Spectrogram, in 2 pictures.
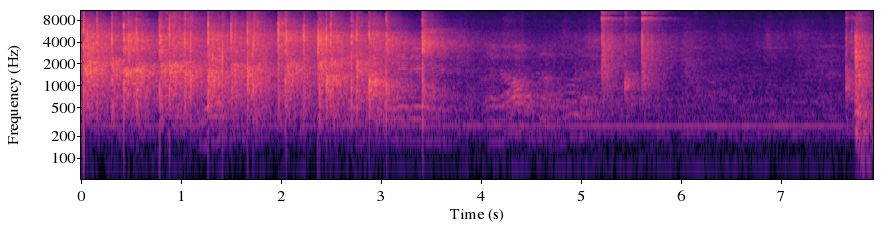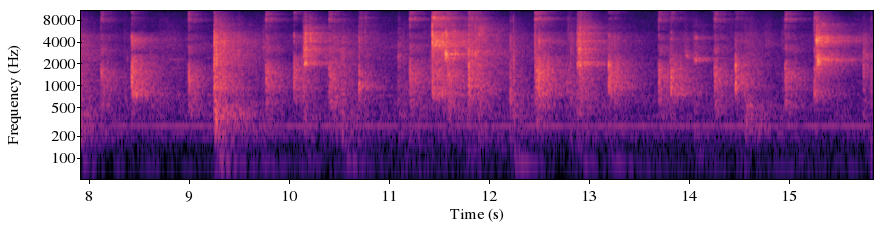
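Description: Ping-pong ball clicks echo through a large hall.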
